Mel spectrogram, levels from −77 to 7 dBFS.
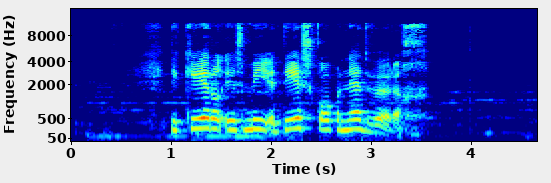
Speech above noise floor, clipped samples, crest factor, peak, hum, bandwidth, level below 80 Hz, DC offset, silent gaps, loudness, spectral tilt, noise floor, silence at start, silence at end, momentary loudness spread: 39 dB; under 0.1%; 20 dB; -4 dBFS; none; 11.5 kHz; -58 dBFS; under 0.1%; none; -22 LUFS; -2.5 dB/octave; -61 dBFS; 0.8 s; 1.1 s; 15 LU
